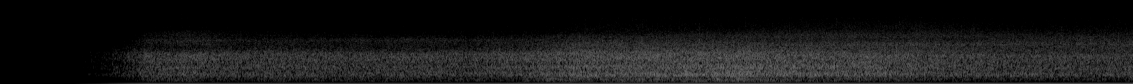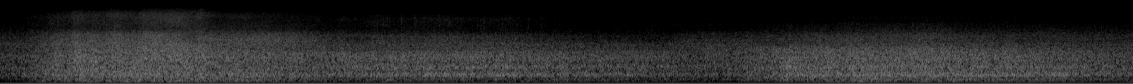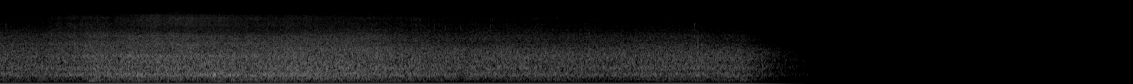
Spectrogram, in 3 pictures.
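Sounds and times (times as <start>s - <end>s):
ocean waves breaking on shore: 1.1s - 30.6s.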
